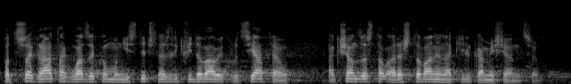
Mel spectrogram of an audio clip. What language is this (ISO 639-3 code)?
pol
